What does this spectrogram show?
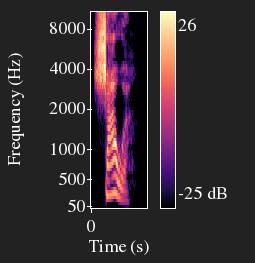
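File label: "shower" British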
